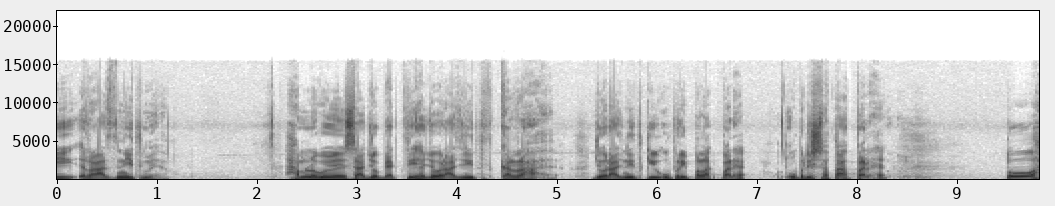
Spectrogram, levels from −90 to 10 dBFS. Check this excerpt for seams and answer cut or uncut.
uncut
